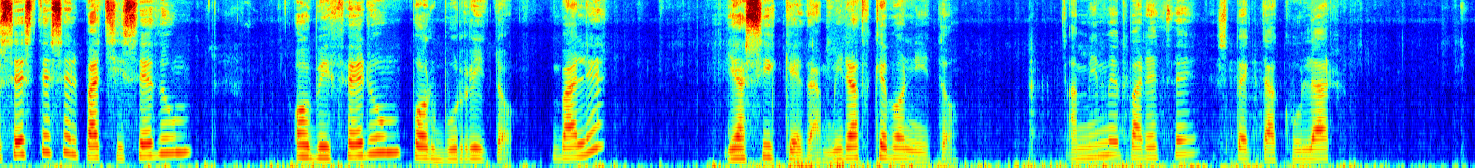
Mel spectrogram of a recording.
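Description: An older woman talks calmly and clearly into a small microphone, close by.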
